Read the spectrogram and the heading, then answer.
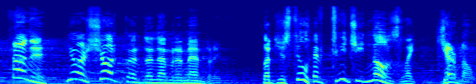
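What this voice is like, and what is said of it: Speaks with an inexplicable foreign accent. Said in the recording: “inexplicable accent”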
